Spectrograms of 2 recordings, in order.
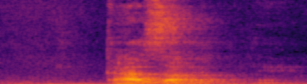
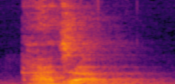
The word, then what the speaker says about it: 가사: 차가 있어요 뭐가 있어요 가사라는 지역은 헬라어 발음으로 가사 가자 지중의 연안에 지금 분쟁중인 가자지구 아시죠 거니다 구약에서는 블레셋의 하나님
